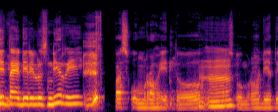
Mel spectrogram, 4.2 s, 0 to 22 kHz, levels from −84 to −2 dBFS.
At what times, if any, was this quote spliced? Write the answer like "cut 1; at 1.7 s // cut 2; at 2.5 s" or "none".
cut 1; at 1.6 s

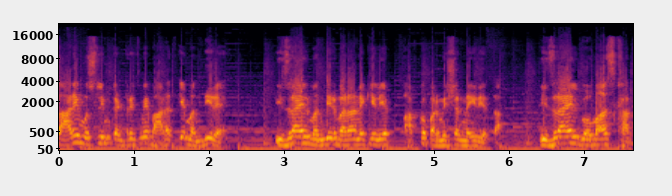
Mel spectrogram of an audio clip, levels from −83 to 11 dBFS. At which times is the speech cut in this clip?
none

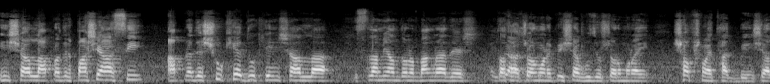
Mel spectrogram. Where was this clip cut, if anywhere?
cut 1; at 1.5 s // cut 2; at 4.8 s

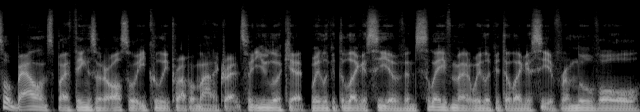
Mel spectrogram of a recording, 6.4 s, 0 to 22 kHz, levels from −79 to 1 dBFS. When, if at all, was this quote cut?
none

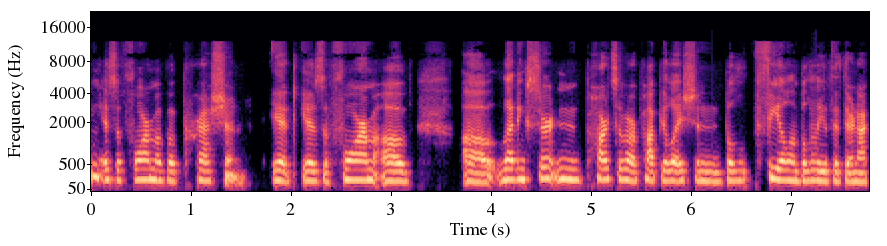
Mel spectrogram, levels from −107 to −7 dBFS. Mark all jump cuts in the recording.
none

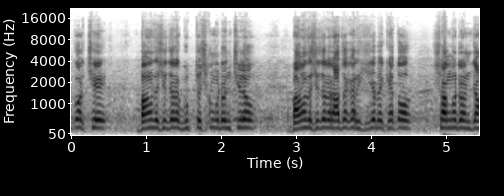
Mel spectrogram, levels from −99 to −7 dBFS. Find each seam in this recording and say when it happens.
none

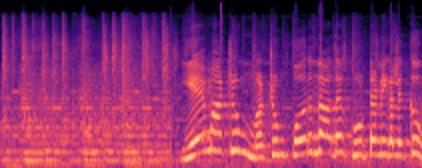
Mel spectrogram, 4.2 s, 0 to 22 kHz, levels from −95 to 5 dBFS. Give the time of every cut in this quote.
none

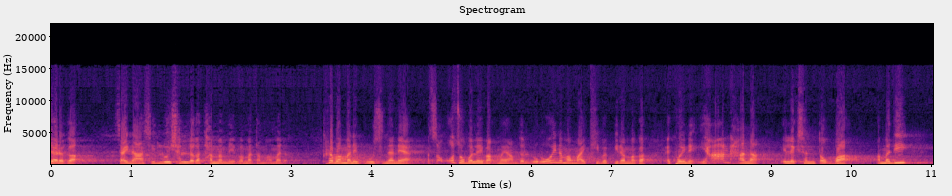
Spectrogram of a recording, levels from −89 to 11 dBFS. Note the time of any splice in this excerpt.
cut 1; at 3.4 s

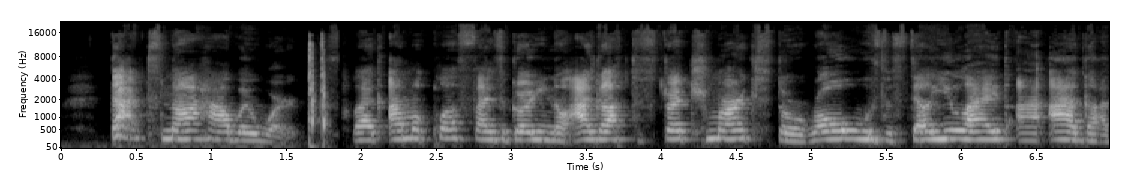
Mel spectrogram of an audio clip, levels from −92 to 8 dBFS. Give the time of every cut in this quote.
cut 1; at 1.8 s

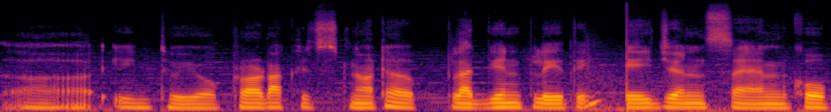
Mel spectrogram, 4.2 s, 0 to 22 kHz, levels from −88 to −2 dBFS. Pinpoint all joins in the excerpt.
cut 1; at 3.1 s

